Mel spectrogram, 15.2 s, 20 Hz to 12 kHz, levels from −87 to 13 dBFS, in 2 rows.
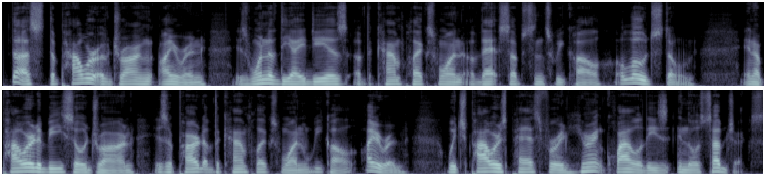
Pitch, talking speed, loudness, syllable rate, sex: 110 Hz, 190 wpm, -20 LUFS, 5.2 syllables/s, male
